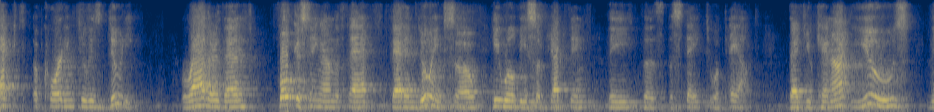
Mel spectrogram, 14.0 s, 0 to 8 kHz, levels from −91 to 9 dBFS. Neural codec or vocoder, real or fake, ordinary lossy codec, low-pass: none; real; Opus, 16 kbps; 7.2 kHz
